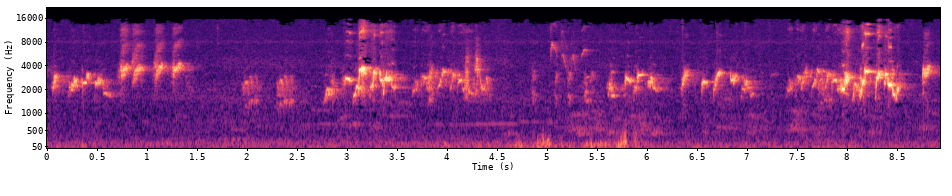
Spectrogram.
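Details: Red-whiskered bulbuls singing in contest, a recording meant as a lure for trapping; short bursts of bright warbled phrases separated by brief pauses, with crisp high accents and a low background rumble.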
